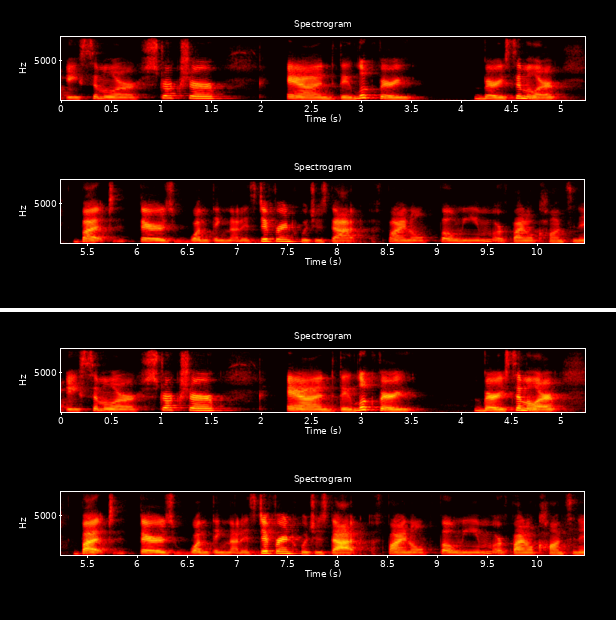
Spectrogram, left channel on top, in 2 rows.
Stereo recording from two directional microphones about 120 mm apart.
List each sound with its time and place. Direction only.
0.0 s a woman's voice: 25° left (ahead or behind)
